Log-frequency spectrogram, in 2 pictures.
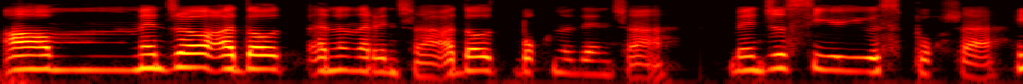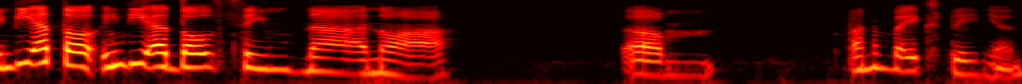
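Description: A normal speaking voice from a woman, fairly high-pitched and fairly slow, with lively intonation, big swings in loudness and a dry, close sound with no echo. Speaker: podcast co-host. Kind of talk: casual chat.

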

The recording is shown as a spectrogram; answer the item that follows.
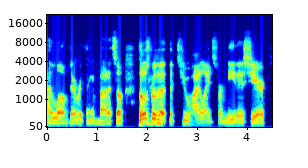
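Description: This man has a very deep, low pitch and ordinary pitch variation. He speaks at a moderate pace in a dry, close recording with no echo. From Canada. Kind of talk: casual chat.

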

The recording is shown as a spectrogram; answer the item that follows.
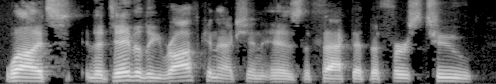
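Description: A man's unremarkable speaking voice at a moderate pace with ordinary pitch variation, dry and close with no echo, on a very clean recording with a silent background. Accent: American. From Chicago and Orange County, California. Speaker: guitarist. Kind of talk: casual chat.

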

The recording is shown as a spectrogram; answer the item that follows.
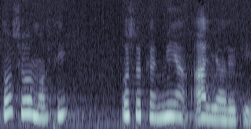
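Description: Noticeable background noise accompanies a woman with a fairly high voice. She speaks at a fairly slow pace with lively intonation. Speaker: elder, spiritual teacher. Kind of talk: devotional sermon and prayer reading. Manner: tender, emotional, earnest.

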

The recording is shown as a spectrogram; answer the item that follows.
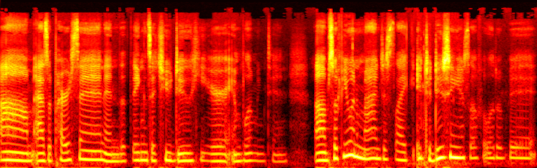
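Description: Woman's voice, medium in pitch, with lively intonation at a moderate pace on a very clean recording with a silent background. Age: young. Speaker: community center podcast host. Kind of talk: casual interview. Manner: hesitant, many fillers.

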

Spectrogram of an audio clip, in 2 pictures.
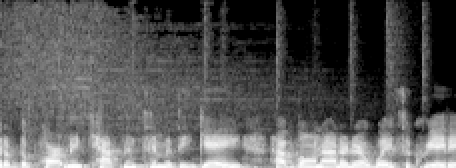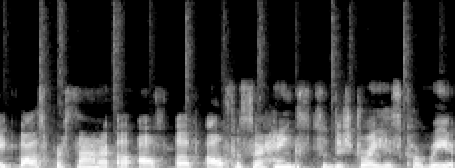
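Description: Against noticeable background noise, a woman with a fairly high pitch talks at a fairly quick pace with hardly any pauses, lively intonation, and very even loudness. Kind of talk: radio newsreading. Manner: steady, formal, even-paced anchor tone.

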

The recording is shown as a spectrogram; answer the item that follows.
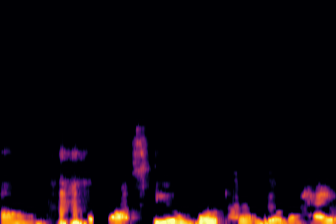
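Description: A woman speaks at a fairly slow pace in a very deep, low voice with a dark, mellow tone. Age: 30s. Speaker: nurse. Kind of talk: casual chat.

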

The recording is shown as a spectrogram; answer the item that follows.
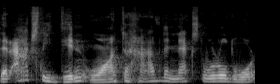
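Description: A man with a Canadian accent has an unremarkable speaking voice at a medium pitch. He talks at a fairly quick pace with ordinary pitch variation. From Canada. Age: 50s. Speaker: bond trader and Bitcoin strategist. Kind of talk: casual interview.

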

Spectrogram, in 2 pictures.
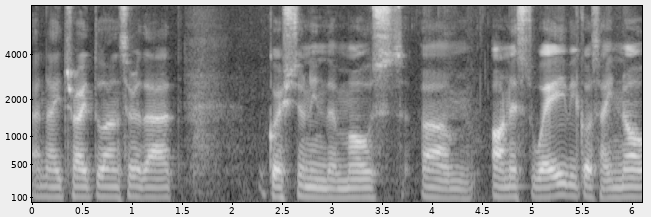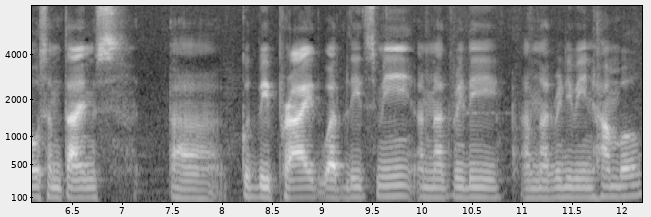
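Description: A man's fairly low, flat, monotone voice in a Spanish accent, at a fairly slow pace. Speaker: mountain athlete and adventure filmmaker. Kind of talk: casual interview conversation.

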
